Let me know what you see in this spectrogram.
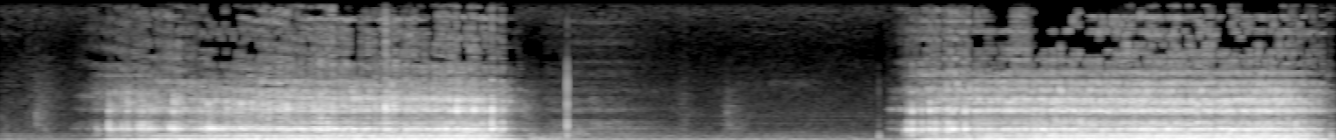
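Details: Two long, loud, rough rattling snores on breathing in, with a quiet pause between them; snoring.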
